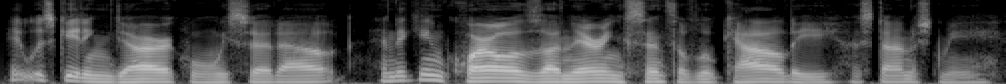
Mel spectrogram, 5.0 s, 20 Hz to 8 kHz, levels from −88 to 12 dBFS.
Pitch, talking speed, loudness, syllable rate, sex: 115 Hz, 205 wpm, -19 LUFS, 6.1 syllables/s, male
